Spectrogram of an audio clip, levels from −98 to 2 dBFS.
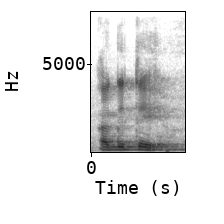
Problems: constant background noise, echo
